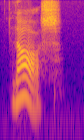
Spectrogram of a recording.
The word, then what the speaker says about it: Lars: Another point of pronunciation is how you pronounce R plus S. For example, in the word for person or the name Lars. – Person. Lars. – The R and S come together as one single sound.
